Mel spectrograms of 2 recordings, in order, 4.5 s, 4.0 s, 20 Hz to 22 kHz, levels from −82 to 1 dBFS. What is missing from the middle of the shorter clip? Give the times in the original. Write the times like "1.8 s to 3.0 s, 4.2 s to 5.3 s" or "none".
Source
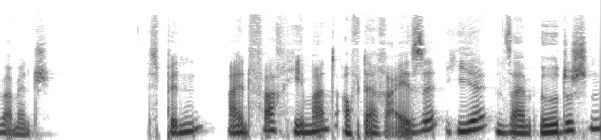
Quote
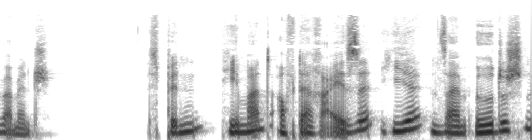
1.7 s to 2.2 s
